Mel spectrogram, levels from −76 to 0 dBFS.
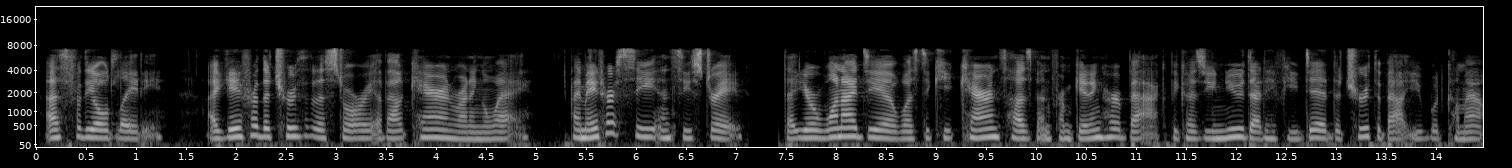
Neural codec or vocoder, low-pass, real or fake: none; 7.2 kHz; real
